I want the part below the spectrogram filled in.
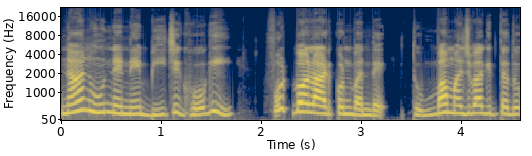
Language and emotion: Kannada, happy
